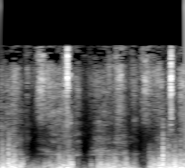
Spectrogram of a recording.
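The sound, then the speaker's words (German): Loud, rumbling, strong April wind buffets the microphone in heavy gusts while someone walks up the Plettenberg, with brief dips between blasts and a low roar dominating throughout. “Ähm, das Wetter ist ja also man hört es wahrscheinlich hier im Mikrofon. So richtiges Aprilwetter. Also es graubelt immer wieder ziemlich starker Wind.”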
